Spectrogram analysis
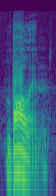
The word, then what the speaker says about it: ballin': In slang, we often don't pronounce the G, especially words that end in ing. It more sounds like in, ballin', stylin'. We'll see more as we go.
